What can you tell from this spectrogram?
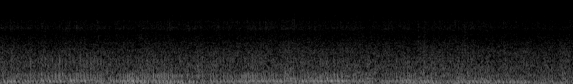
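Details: Short stretch of a domestic cat's purr during a rainy night, low and continuous with a soft pulsing rhythm beneath a rain wash.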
